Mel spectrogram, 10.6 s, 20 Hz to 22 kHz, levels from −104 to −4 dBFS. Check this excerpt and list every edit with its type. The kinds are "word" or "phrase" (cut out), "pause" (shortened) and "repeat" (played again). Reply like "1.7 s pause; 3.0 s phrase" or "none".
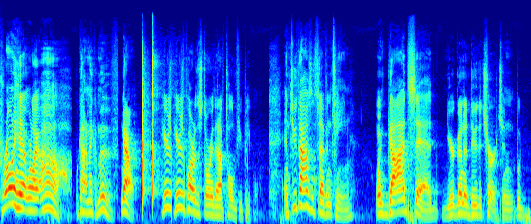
1.4 s pause; 2.3 s pause; 3.4 s repeat; 4.7 s word; 5.4 s pause; 7.2 s pause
